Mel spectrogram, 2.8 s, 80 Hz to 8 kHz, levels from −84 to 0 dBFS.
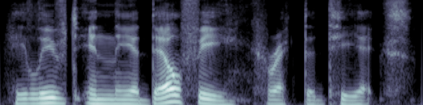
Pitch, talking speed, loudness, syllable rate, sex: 125 Hz, 170 wpm, -19 LUFS, 5.0 syllables/s, male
